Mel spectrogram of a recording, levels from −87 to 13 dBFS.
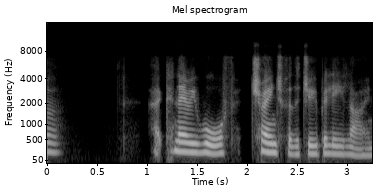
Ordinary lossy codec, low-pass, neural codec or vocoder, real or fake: Opus, 32 kbps; 7.2 kHz; codec, 16 kHz, about 1 kbps, DyCAST, with the encoder's durations; fake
